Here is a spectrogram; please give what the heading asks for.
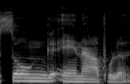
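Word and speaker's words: Song 'e Napule: It's called Song e Napoli. Song is spelled like song, like a song.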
